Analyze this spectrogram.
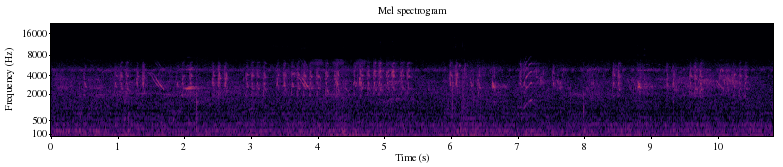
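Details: Adult myna bringing food to its baby: a busy stream of high, scratchy chirps and chatter, some clearer whistled squeaks, over soft outdoor ambient noise.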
